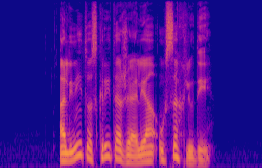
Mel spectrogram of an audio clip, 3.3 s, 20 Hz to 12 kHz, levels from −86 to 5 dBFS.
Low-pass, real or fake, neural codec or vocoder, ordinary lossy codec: none; real; none; none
